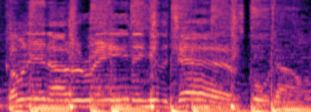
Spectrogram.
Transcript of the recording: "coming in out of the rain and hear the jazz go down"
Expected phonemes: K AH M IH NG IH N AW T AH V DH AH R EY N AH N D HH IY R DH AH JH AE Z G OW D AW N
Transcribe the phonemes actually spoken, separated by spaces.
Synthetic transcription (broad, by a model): K AH M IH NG IH N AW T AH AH R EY AH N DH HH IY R DH AH CH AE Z G OW D AW N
